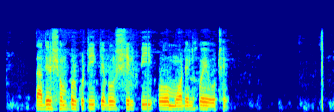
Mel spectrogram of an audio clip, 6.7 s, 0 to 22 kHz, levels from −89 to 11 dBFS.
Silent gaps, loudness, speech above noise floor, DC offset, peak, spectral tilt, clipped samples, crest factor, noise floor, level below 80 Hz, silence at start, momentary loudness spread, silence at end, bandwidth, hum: none; -18 LUFS; 52 dB; under 0.1%; -2 dBFS; -5.5 dB/octave; under 0.1%; 18 dB; -70 dBFS; -60 dBFS; 0.7 s; 7 LU; 0.25 s; 8 kHz; none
